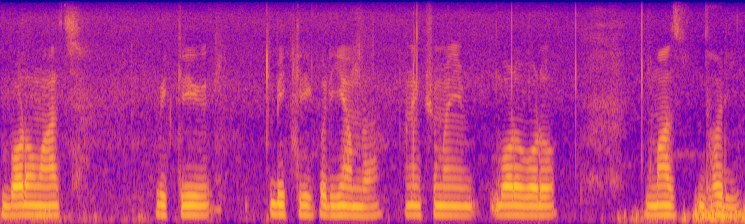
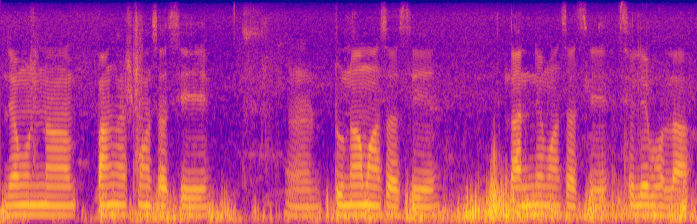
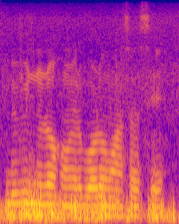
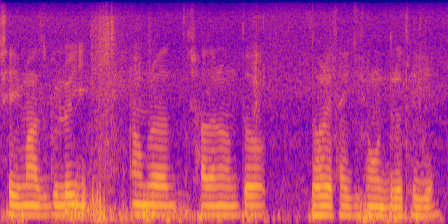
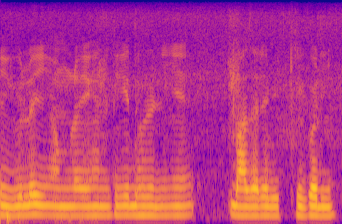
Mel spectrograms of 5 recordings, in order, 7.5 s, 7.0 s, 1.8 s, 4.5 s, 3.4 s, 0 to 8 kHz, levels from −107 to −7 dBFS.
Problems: constant background noise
